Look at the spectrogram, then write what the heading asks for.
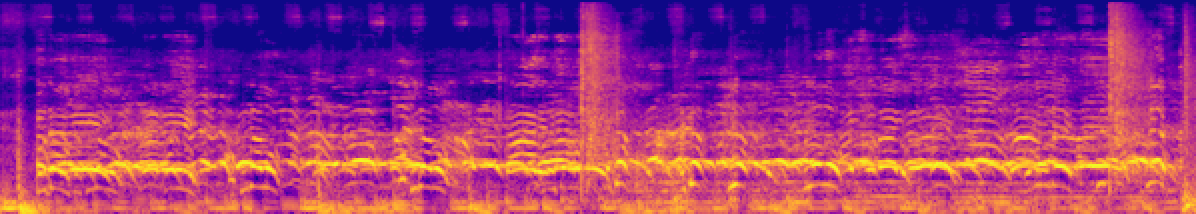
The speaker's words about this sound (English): Oh, I love how one of the villagers is cursing and they beep it out. And it's a very high intensity chase through the jungle, and everybody's shouting and they're waving their flashlights and people are firing guns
